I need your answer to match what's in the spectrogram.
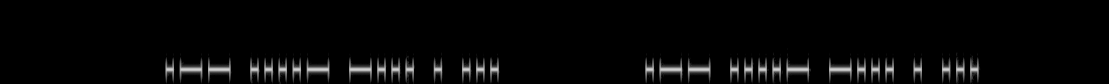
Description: Morse code, heard as a keyed tone, about 17 wpm, 700 Hz. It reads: W4BES W4BES
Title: USA Call Signs - 5 Characters - Repeated 2x - 17wpm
